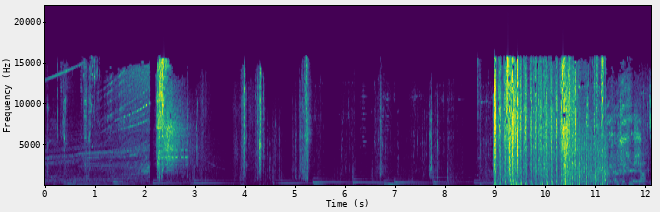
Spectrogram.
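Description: Video game gunfire in a pub match: a few sharp scattered shots, then a loud rapid burst of automatic fire near the end over game background noise.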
